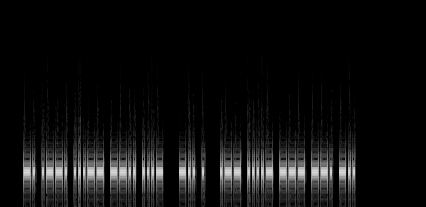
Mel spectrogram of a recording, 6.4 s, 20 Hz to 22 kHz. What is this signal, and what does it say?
Morse code, heard as a keyed tone, about 34 wpm, 700 Hz. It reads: NP3ZV DE W4OGD
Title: USA Callsign DE Callsign - 5 Characters - 35wpm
